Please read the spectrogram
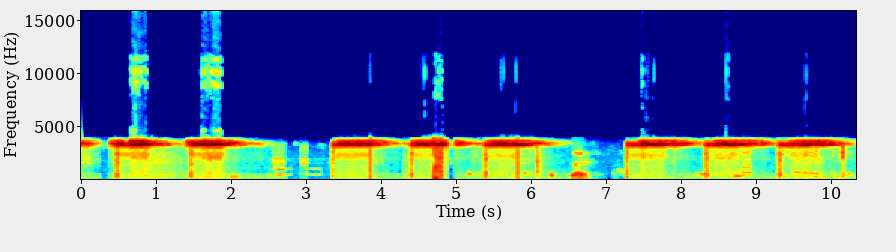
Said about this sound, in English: We have the fire alarm going off.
